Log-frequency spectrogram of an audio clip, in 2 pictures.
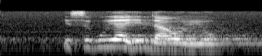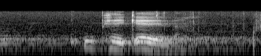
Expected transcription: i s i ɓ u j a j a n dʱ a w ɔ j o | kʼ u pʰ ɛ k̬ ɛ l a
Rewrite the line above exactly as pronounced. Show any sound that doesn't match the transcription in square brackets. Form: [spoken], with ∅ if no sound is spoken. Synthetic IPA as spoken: i s i ɓ u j a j [i] n dʱ a w ɔ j o | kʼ u pʰ ɛ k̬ [ɛː] l a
